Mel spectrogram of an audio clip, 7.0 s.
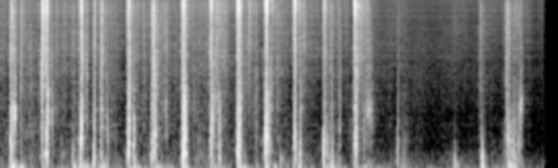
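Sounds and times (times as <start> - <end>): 
footsteps on gravel: 0.0 - 6.6.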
